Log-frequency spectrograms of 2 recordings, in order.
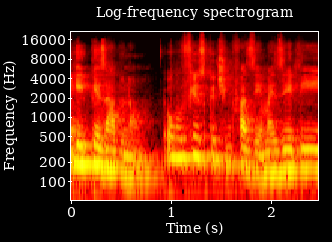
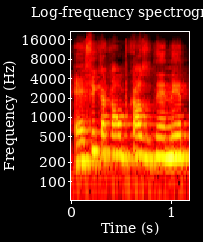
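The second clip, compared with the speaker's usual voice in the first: pleading husband imitation; 6 semitones higher than usual. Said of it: "Ele falava".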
